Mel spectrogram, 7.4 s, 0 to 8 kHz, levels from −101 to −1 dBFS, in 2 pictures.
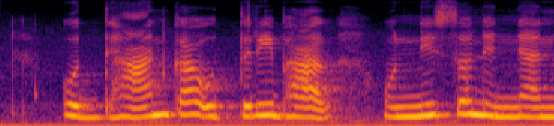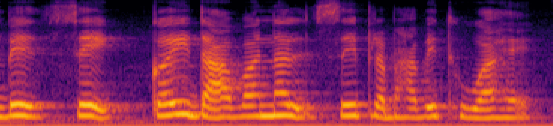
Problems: none marked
